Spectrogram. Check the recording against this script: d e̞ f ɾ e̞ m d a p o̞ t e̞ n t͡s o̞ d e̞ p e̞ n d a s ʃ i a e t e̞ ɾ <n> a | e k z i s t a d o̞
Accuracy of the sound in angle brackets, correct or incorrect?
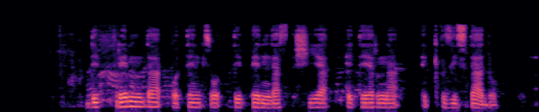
correct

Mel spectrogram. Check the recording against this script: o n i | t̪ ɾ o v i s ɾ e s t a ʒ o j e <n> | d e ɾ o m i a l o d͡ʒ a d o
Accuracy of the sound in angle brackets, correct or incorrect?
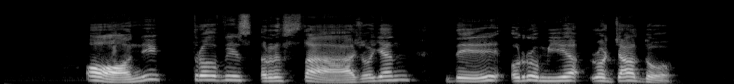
correct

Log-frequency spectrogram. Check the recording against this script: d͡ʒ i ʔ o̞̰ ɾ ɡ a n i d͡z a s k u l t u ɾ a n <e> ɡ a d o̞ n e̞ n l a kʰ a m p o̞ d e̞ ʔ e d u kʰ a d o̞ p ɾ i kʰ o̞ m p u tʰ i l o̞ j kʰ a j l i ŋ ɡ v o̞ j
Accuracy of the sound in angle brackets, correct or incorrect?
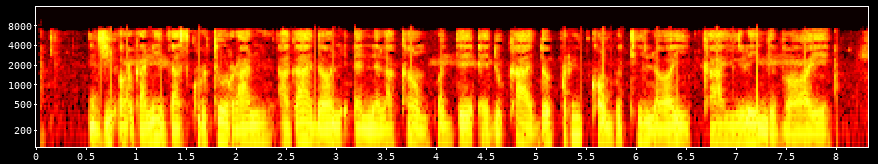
incorrect: a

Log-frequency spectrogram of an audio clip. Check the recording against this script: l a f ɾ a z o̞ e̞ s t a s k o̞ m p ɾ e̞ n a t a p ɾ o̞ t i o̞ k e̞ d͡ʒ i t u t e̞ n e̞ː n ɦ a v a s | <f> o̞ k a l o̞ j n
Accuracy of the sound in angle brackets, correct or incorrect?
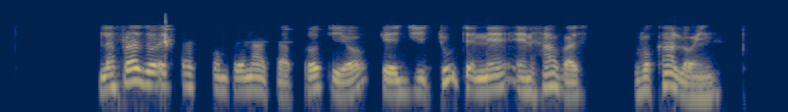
incorrect: v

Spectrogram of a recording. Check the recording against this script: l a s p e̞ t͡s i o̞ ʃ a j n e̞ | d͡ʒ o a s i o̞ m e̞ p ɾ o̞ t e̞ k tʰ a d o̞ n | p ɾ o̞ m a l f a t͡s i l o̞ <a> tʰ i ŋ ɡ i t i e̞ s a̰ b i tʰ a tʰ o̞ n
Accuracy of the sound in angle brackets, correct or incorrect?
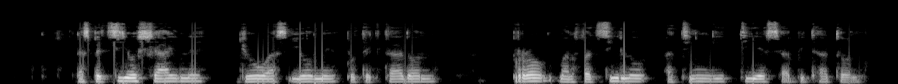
correct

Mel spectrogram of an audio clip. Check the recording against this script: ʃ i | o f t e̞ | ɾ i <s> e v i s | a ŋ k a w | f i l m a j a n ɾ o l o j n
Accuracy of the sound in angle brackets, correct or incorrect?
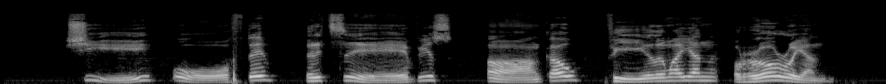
incorrect: t͡s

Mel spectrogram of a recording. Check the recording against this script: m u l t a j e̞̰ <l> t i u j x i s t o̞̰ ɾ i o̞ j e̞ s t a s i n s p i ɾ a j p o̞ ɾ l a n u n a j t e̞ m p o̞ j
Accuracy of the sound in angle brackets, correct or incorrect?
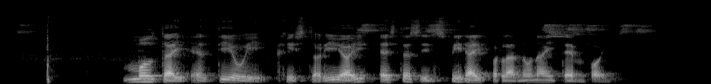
correct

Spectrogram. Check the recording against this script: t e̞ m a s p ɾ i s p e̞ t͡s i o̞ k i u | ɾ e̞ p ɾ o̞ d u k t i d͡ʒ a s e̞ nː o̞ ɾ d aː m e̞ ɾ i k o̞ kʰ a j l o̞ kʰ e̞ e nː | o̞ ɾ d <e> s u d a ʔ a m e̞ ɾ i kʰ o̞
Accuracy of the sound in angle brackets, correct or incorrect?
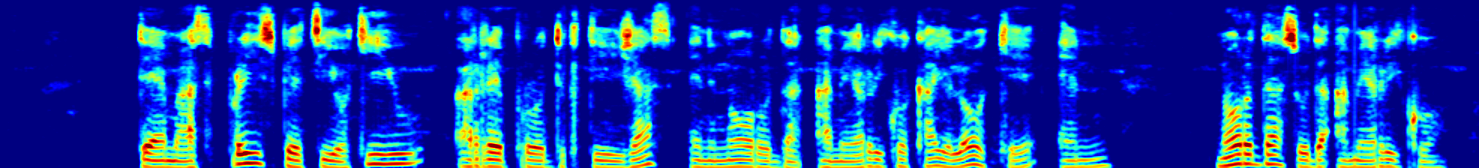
incorrect: a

